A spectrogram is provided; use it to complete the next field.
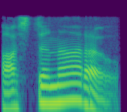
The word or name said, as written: ostinato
